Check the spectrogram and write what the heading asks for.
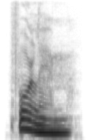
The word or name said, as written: forelimb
